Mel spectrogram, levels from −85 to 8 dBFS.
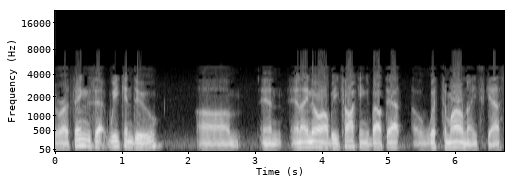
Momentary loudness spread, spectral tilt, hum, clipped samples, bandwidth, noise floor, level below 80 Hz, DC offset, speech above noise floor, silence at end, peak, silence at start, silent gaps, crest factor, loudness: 9 LU; -10 dB/octave; none; 0.6%; 6.8 kHz; -45 dBFS; -32 dBFS; under 0.1%; 34 dB; 0.05 s; 0 dBFS; 0 s; none; 12 dB; -12 LUFS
